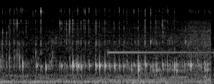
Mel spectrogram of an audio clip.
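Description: Brewed coffee pouring from a French press into a ceramic mug, a steady splashing stream.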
